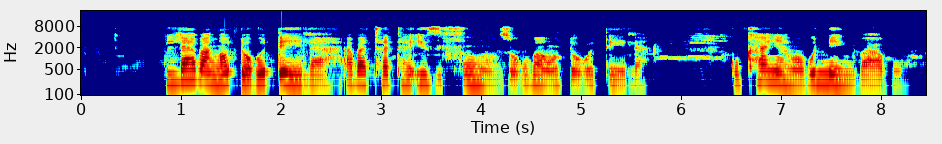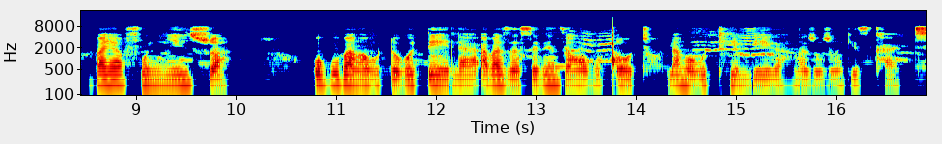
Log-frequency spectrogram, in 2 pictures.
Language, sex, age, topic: North Ndebele, female, 36-49, health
